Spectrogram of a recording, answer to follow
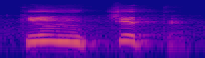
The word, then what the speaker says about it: किंचित: किंचित यहाँ पर जो अनुस्वार है उसका उच्चारण आधा या की तरह किया जा रहा है।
